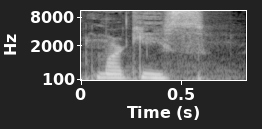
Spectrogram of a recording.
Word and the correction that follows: Marques: We Marquess. – That's how it's spelled.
